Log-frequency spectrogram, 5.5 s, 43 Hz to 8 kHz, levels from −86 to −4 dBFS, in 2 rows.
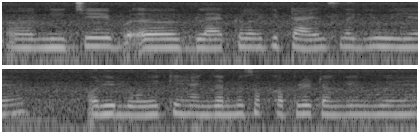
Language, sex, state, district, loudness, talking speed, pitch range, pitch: Hindi, female, Bihar, Jamui, -35 LUFS, 225 wpm, 185-200 Hz, 195 Hz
